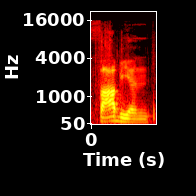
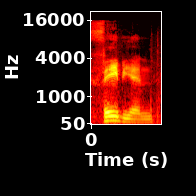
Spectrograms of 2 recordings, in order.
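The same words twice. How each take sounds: First: The name is said with a European pronunciation. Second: The name is said with a North American pronunciation. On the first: This is how Europeans would say it. "If you were in Europe, they would say Fabian, as that's probably the more appropriate pronunciation" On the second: This is how North Americans would say it. "based on the North American diction, it would be Fabian"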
